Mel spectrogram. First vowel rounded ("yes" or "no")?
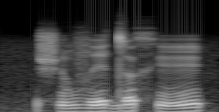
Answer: no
